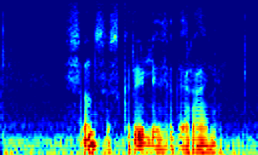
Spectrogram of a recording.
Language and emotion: Russian, sad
